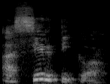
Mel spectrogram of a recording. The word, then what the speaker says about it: Assyrtiko: Pronounced Assyrtiko.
